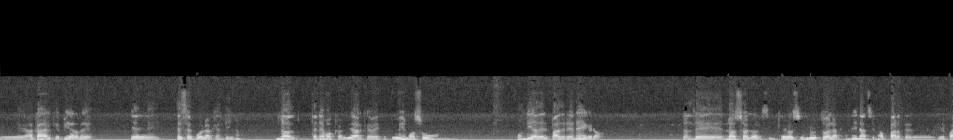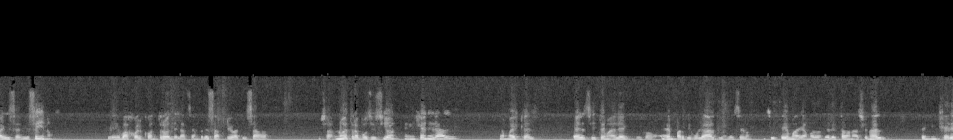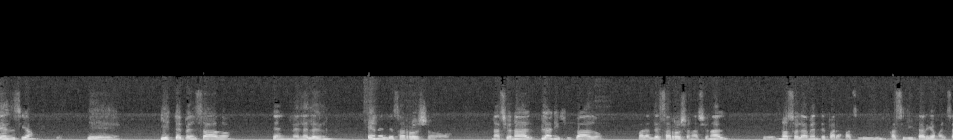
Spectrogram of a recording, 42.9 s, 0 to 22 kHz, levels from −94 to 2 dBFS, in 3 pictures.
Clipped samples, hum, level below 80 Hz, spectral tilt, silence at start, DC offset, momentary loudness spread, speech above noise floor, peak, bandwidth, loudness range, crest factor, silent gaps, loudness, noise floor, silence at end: under 0.1%; none; -46 dBFS; -7.5 dB/octave; 0 s; 4%; 12 LU; 24 dB; -4 dBFS; 10 kHz; 2 LU; 16 dB; none; -20 LUFS; -42 dBFS; 0 s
